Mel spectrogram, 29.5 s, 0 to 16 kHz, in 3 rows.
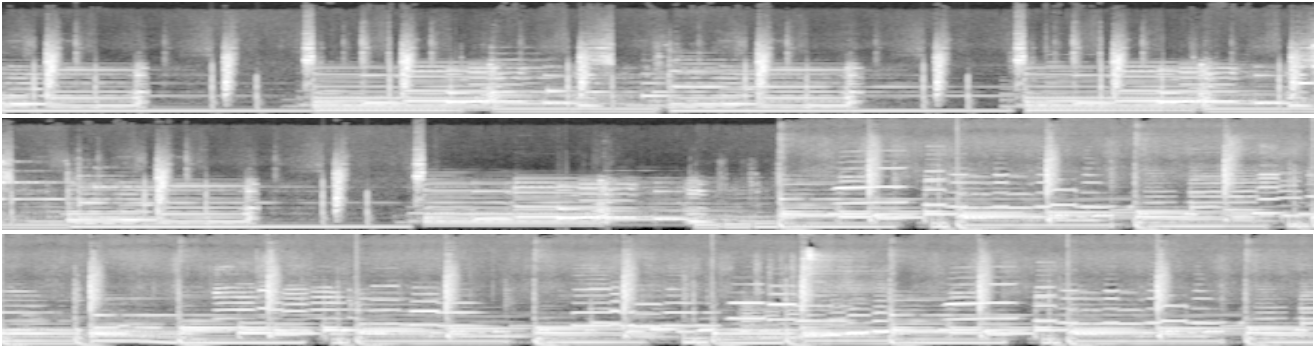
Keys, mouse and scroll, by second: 0.7 shift+middle click, 1.6 s, 2.7 shift+middle drag, 3.4 Tab, 3.8 Tab, 4.7 KP_7, 5.3 shift+middle click, 5.6 shift+middle click, 7.1 s, 7.2 x, 8.4-9.9 y, 10.3 y, 10.3 KP_1, 11.1 click, 11.6 click, 13.3 middle click, 14.1 middle click, 14.5 shift+middle click, 16.0 click, 16.0 i, 18.6 s, 19.0 click, 19.5 middle click, 20.5 middle click, 21.4 click, 22.1 KP_1, 22.8 shift+middle click, 23.7 s, 24.3 ctrl+z, 25.1 e, 27.9 e, 28.5 click, 28.8 ctrl+z, 29.2 click.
